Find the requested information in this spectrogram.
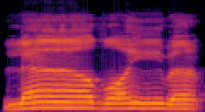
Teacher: لام کو کھینچنا ہے ایک الف مقدار میں، ہم نہیں کھینچ رہے ہوتے تو ایک الف مقدار میں لام کو کھینچنا ہے۔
